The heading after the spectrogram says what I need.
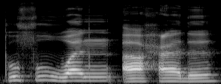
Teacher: اب دونوں کی جب ہم انگلش میں اسپیلنگ دیکھیں گے تو دونوں میں نون آ رہا ہے، لیکن تنوین میں نون ہڈن ہے۔ وہ جو تنوین میں نون ہڈن ہے نا، اسی کو ہم ظاہر کر کے پڑھیں گے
